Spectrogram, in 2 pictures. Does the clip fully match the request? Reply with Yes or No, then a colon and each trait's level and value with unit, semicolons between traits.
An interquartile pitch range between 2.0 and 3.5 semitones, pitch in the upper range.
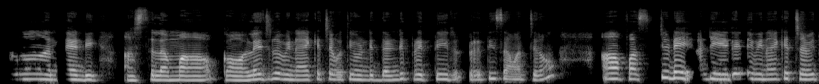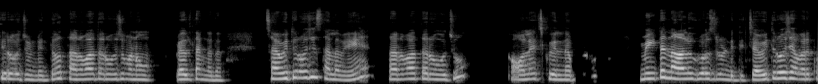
Yes: average, 2.8 semitones; high, 235 Hz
